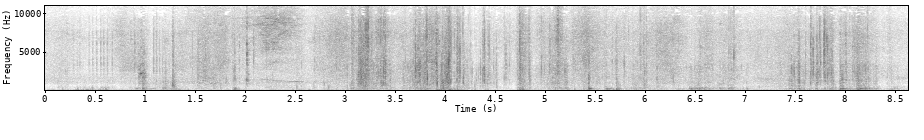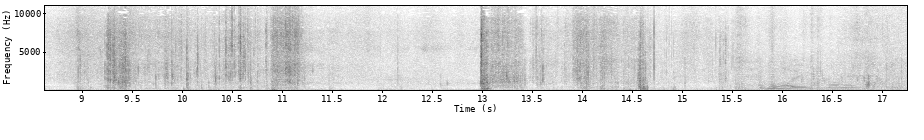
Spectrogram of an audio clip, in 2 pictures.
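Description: Hatchback boot of a Volkswagen Golf being opened and items shuffled and rustled about inside among plastic bags and a tarp, a string of irregular knocks and rustles. A single sharp knock comes about three quarters of the way through, as the boot lid is shut, over a low rumble of wind on the microphone.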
